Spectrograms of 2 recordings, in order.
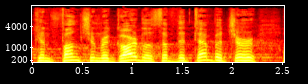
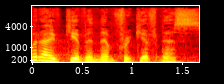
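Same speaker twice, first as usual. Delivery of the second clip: mock-smug tone, lower and quieter; 6 semitones lower, 8 dB quieter than usual. Speaker retelling what a woman said to her friend, retelling a smug remark. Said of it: "very smugly".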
